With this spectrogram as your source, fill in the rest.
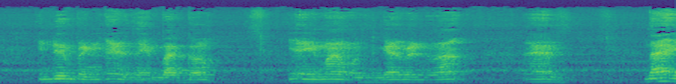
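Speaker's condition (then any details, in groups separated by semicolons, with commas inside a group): MND; synthetic voice from banked voice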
